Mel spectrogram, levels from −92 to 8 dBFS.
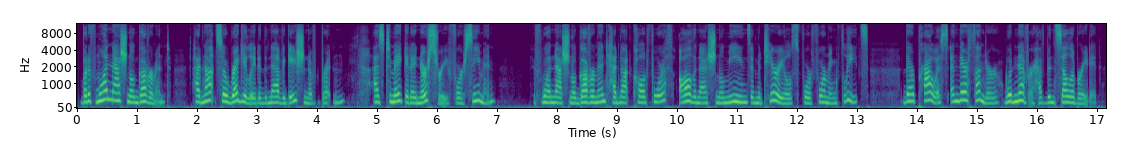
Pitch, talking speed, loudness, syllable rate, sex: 245 Hz, 165 wpm, -18 LUFS, 5.4 syllables/s, female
